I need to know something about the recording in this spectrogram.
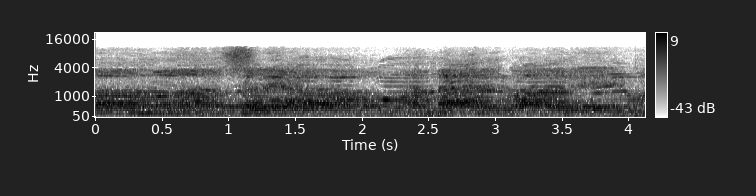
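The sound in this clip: A crowd at a religious gathering chants salawat together, a loud swell of massed voices that rises and falls in a few surges with no pause.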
